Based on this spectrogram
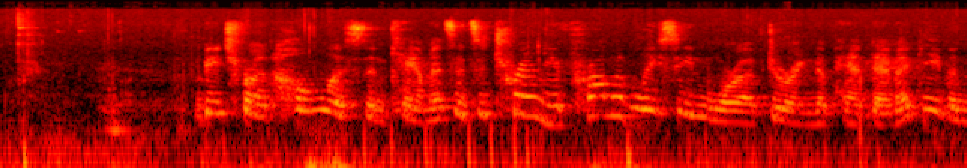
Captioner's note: audio from TV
